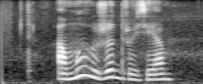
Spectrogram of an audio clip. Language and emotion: Russian, positive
